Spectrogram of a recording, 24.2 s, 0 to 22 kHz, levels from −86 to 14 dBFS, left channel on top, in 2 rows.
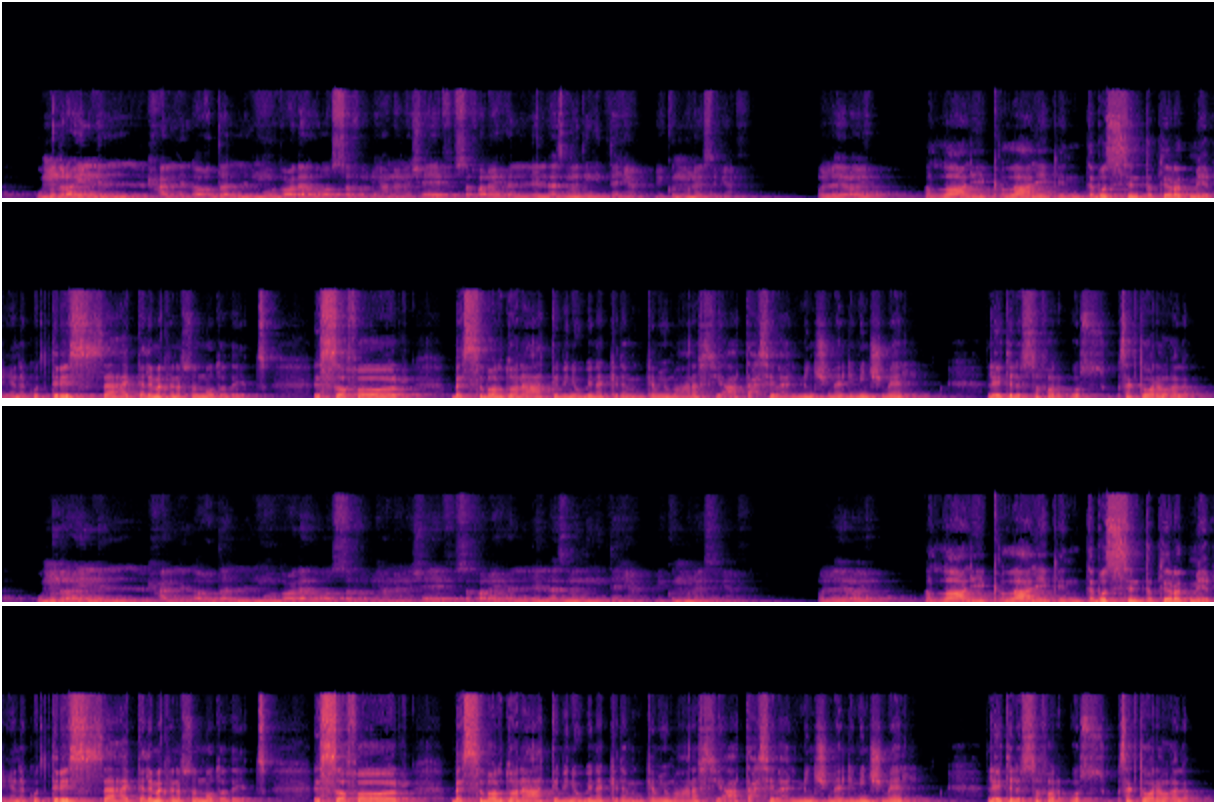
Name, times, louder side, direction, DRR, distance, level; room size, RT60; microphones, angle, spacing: voice 1, 0.3-7.3 8.2-8.8, left 1 dB, 45° left, 3 dB, 1.2 m, -30 dB
voice 2, 9.2-21.3 21.6-24.0, right 2 dB, 15° right, 11 dB, 0.4 m, -25 dB
9.0 x 6.6 x 7.7 m, 1.1 s
head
